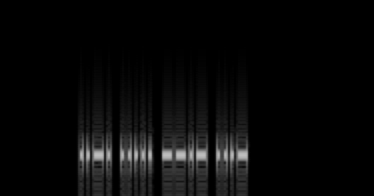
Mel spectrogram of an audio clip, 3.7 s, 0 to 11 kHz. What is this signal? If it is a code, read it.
Morse code, heard as a keyed tone, about 36 wpm, 700 Hz. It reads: F5QV
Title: DXCC-100 Call Signs - 4 Characters - Repeated 3x - 35wpm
